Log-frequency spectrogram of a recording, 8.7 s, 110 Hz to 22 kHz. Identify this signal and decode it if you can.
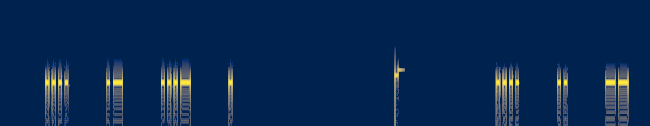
Morse code, heard as a keyed tone, about 28 wpm, spaced as for 13 wpm, 700 Hz. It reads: HAVE HIM
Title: 4x Character Spacing - Top 100 Words - 28wpm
